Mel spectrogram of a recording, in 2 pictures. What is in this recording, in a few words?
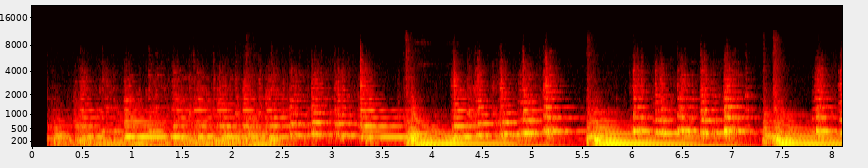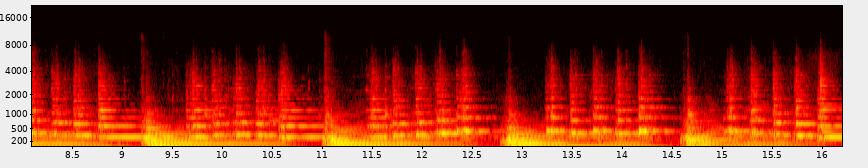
String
